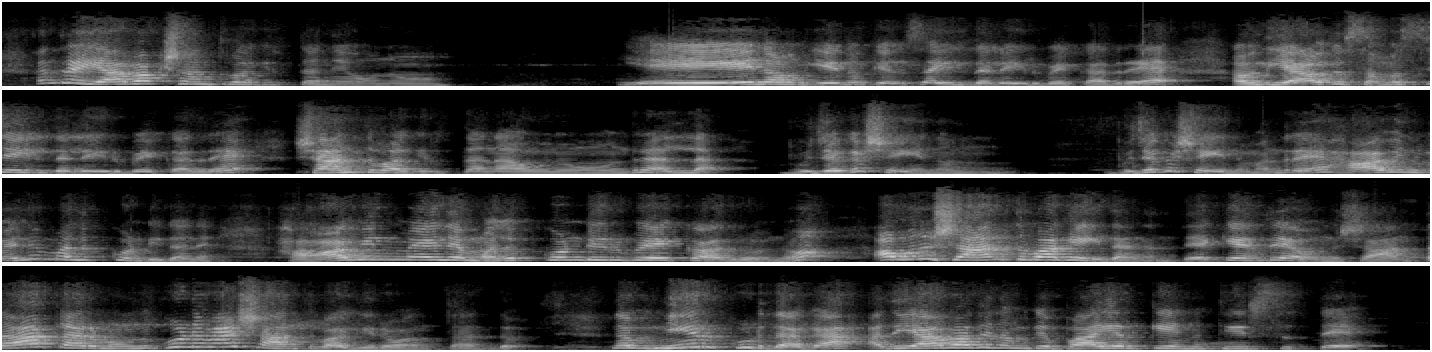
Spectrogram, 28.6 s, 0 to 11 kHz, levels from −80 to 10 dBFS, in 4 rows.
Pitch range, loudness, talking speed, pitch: 205-340 Hz, -21 LUFS, 95 wpm, 275 Hz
